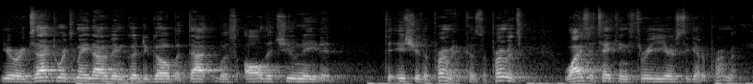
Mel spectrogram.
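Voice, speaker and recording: Very fast speech from a man at a fairly high pitch, with fairly even intonation, audible room echo and noticeable background noise. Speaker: property owner. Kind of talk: cross-examination at a code hearing. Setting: city government hearing room. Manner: speaks softly.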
